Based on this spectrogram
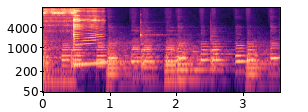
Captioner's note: static sounds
